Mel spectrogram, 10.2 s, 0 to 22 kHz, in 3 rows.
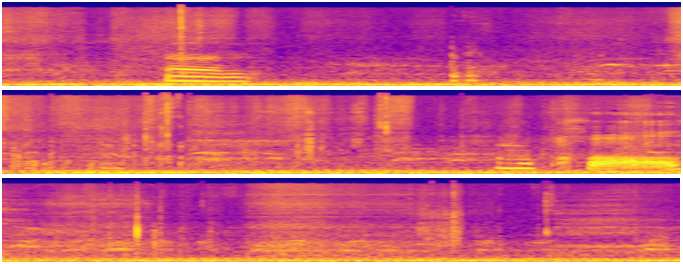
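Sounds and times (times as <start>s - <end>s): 
low steady hum: 0.0s - 10.1s
speech: 0.8s - 1.4s, 2.2s - 2.5s, 5.8s - 7.0s
soft crinkly paper rustling: 3.3s - 5.8s.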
